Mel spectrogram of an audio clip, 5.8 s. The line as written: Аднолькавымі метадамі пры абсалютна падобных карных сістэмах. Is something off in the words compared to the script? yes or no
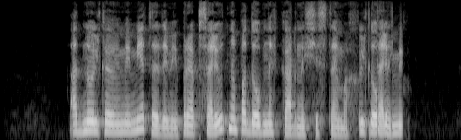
yes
